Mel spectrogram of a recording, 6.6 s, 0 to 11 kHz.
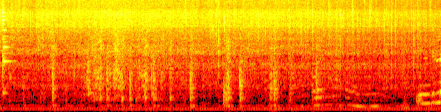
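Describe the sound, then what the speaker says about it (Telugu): Ginger garlic paste sizzles and fries in a pan for a vegetable curry, a steady close hiss with occasional spoon scrapes and light clinks while it is stirred, no voices. "1 స్పూన్ అల్లం వెల్లుల్లిపాయ పేస్ట్ వేస్తున్నానండి."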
